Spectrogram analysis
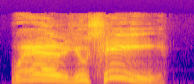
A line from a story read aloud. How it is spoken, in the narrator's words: Sir Grummore was shouting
